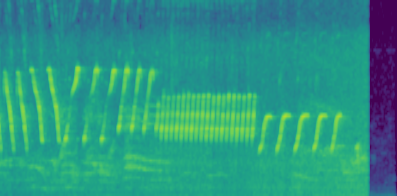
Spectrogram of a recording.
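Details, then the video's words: Canary singing on a Friday morning, a varied song of falling slurred whistles, then a fast even trill of rapid notes, then more downslurred whistles repeated about twice a second. "Gacoran Burung Kenari di Jumat pagi"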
